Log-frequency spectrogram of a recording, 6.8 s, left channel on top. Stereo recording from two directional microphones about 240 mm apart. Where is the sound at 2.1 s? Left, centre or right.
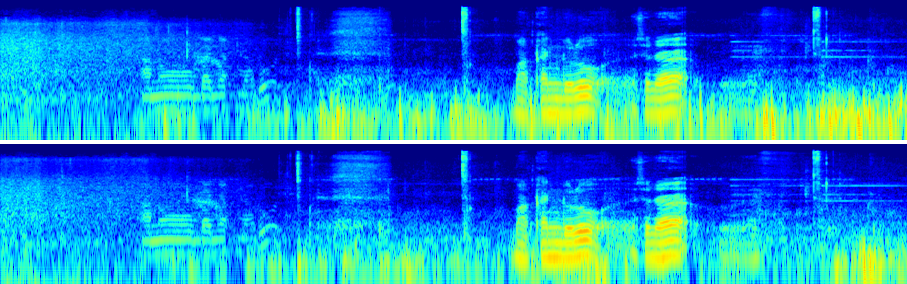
Centre.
